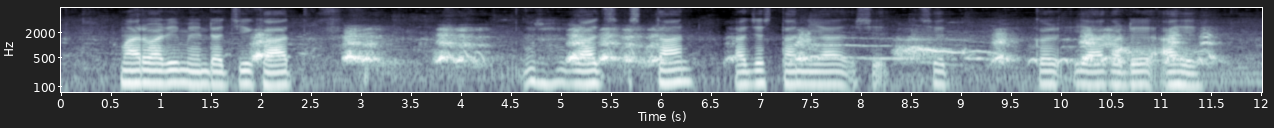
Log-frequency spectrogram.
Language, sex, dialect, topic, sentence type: Marathi, male, Varhadi, agriculture, statement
